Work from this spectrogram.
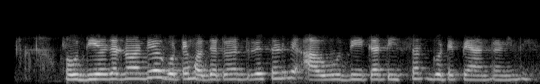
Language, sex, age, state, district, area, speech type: Odia, female, 18-30, Odisha, Dhenkanal, rural, conversation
